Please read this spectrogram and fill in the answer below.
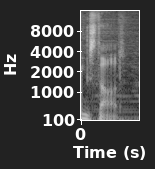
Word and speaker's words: Tingstad: Yeah, it's like, oh, so I am saying it correctly. Tingstad. Nice. I figured it was.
